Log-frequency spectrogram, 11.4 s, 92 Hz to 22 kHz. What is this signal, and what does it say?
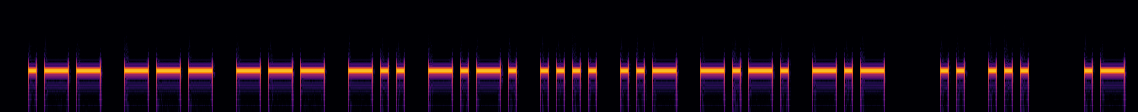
Morse code, heard as a keyed tone, about 15 wpm, 700 Hz. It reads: WOODCHUCK IS A
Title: Pangram Challenge v2 - 15wpm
